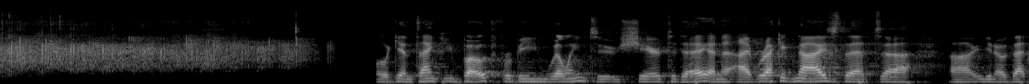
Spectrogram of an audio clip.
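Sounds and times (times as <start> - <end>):
audience applause welcoming two guests onto the stage: 0.0 - 3.2
speech: 3.8 - 10.2.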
